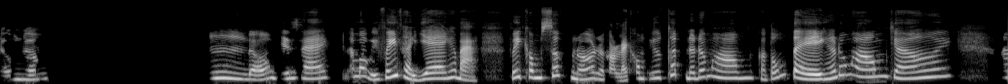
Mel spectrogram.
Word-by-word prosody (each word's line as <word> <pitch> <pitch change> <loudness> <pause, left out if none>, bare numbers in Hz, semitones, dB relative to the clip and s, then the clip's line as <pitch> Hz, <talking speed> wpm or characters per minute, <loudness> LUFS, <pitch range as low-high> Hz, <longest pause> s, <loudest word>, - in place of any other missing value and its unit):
Đúng, 230 +4 -8
đúng. 225 +4 -5 1.6
Ừm, 280 -4 0
đúng, 225 +5 0
chính 270 +3 -2
xác. 275 +1 +1 0.2
Nó - - -9
mới 390 - -1
bị 220 - 0
phí 360 +6 +7
thời 295 -8 +2
gian 275 +3 +4
á 330 - 0
bà, - - +3 0.3
phí 310 +4 +1
công 320 -3 +1
sức 400 +2 -3
nữa 245 0 0
rồi 225 - -4
còn 180 -1 -2
lại 175 - +2
không 275 +6 -6
yêu 280 +3 -5
thích 455 +1 -3
nữa, 275 - 0
đúng 335 +5 -2
hông? 295 -3 0
Còn 230 - -9
tốn 290 +8 -4
tiền 245 -6 +6
nữa, 300 - +2
đúng 440 +2 -5
hông? 350 -1 +2
Trời 290 -4 +2
ơi, 340 +7 -1 0.5
đó, 315 - -8
285 Hz, 215 wpm, -18 LUFS, 255-330 Hz, 1.6 s, phí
